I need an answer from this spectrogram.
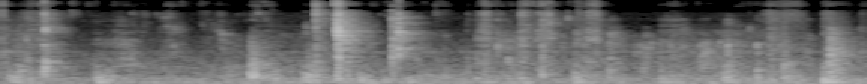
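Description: Faint chewing and mouth sounds of people eating chicken wings: a few scattered wet smacks and clicks, the clearest about two seconds in and near the end.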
